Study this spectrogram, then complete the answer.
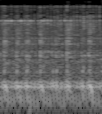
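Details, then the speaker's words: Yamaha RX two-stroke at idle: fast, regular light ticking rides over a rough idle. The owner attributes it to a piston problem, unconfirmed. "currently my bike is facing a pistol program so you can listen to this that is coming from this right like tick tick tick tick ticking if that problem is there and to see that I will suggest you to walk away from that"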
